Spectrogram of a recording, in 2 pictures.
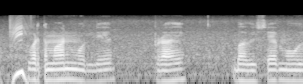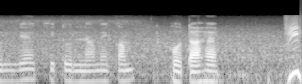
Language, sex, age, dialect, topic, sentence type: Hindi, female, 31-35, Hindustani Malvi Khadi Boli, banking, statement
